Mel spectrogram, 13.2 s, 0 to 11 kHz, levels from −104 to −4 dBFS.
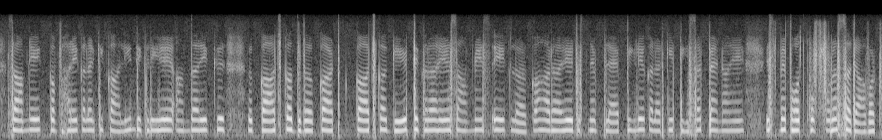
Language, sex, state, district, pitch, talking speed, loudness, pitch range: Hindi, female, Bihar, Muzaffarpur, 235 Hz, 170 wpm, -19 LUFS, 230-245 Hz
